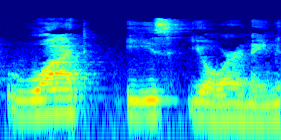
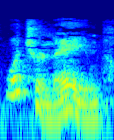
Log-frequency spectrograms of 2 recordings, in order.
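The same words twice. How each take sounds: First: "What is your name" muito lento e separado; inglês de livro. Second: "What's your name" rápido e colado; fala nativa. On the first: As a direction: cada palavra bem articulada. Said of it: "Não é". (o jeito errado, da escola) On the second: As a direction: sussurrado e corrido, como nativo. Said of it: "e sim". (o jeito certo) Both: Shown as a demonstration.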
